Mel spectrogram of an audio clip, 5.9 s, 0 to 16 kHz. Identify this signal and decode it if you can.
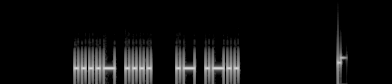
Morse code, heard as a keyed tone, about 22 wpm, 700 Hz. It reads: 4H AL
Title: Winter Field Day Exchanges Encore 22wpm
